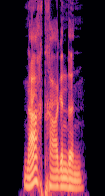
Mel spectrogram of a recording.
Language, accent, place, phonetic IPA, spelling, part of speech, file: German, Germany, Berlin, [ˈnaːxˌtʁaːɡəndn̩], nachtragenden, adjective, De-nachtragenden.ogg
- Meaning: inflection of nachtragend: 1. strong genitive masculine/neuter singular 2. weak/mixed genitive/dative all-gender singular 3. strong/weak/mixed accusative masculine singular 4. strong dative plural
